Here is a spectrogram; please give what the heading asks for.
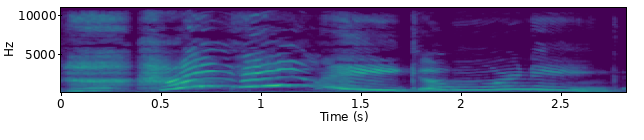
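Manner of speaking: real burst of delight at a friend joining; surprised squeal of a welcome that stretches the morning; squawked greeting. Real, not acted. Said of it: "I feel like I just squawked".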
